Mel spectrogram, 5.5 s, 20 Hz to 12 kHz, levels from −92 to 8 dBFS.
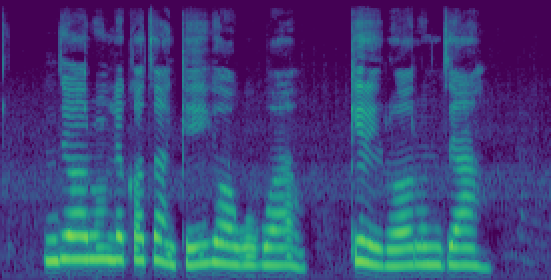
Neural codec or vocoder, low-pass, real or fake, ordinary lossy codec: none; 10.8 kHz; real; none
